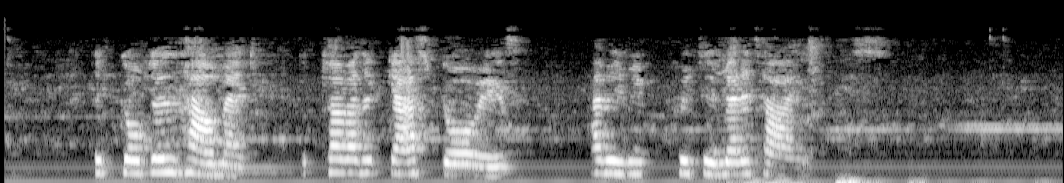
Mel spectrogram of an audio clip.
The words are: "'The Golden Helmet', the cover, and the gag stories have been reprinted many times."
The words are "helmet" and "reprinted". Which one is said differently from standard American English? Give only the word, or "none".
reprinted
